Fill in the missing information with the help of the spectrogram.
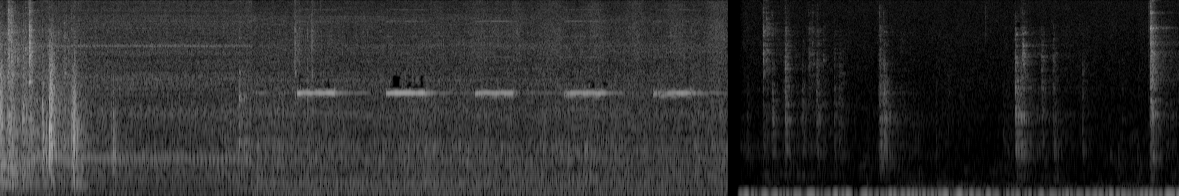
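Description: Cat forklift engine running, with metal clanks at the start, then its reversing alarm beeping five times, about once a second. The engine sound then cuts off suddenly, leaving scattered light clicks and knocks.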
